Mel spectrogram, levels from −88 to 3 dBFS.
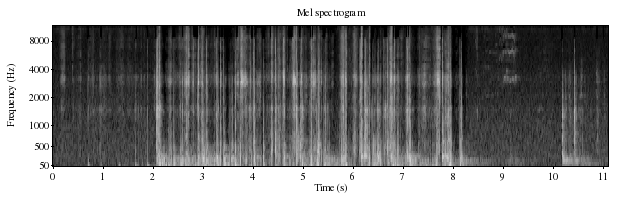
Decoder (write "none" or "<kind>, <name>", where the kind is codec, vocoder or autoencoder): vocoder, BigVGAN v2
